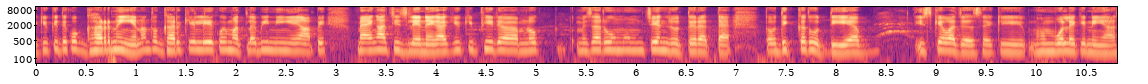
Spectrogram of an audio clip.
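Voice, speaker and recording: A woman's voice: mid-range voice, clean tone. Young woman vlogger from India, casual voice-over, chatty, laughs often.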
